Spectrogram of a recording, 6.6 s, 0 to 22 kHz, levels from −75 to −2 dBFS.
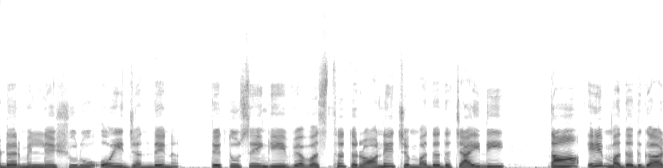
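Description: No technical faults occur anywhere in this speech recording, so there is nothing to describe in time order.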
